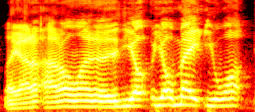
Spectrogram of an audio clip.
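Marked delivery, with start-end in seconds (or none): 1.1-2.5 higher-pitched mock Cockney geezer; hammed-up Cockney English; Cockney accent. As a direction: put on a cheeky Cockney dealer's accent. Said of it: "not a Cockney English accent".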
